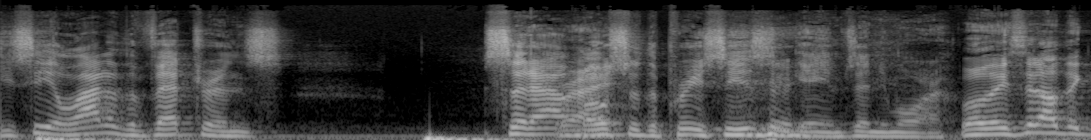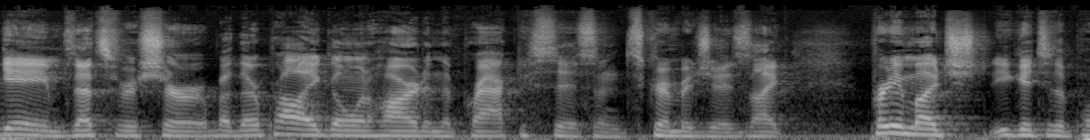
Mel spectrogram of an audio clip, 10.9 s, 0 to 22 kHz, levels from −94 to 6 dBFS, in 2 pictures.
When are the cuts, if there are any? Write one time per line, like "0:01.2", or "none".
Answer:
none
